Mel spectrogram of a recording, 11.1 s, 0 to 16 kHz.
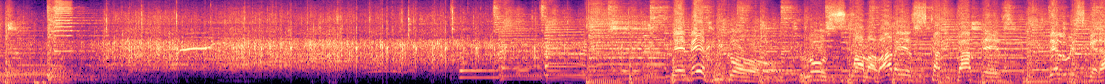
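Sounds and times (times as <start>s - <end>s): circus band playing: 0.0s - 11.0s
audience applause: 0.6s - 7.2s.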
